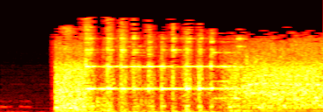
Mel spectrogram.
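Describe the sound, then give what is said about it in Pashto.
Loud school bell rung to mark the start of a new school year: a harsh, rapidly pulsing metallic clatter with a steady ringing tone that starts abruptly and continues for about three seconds. “ولسمشر محمد اشرف غنی هیله وښوده چې د ښوونځي دغه زنګ به د هوساینې، ثبات او خوځښت زنګ وي”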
